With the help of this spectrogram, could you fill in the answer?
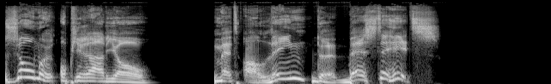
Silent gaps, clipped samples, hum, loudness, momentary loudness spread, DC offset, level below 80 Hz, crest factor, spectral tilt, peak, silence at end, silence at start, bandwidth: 1.68-1.98 s, 2.04-2.14 s; under 0.1%; none; -11 LUFS; 5 LU; under 0.1%; -34 dBFS; 12 dB; -3.5 dB/octave; 0 dBFS; 1.15 s; 0.05 s; over 20 kHz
